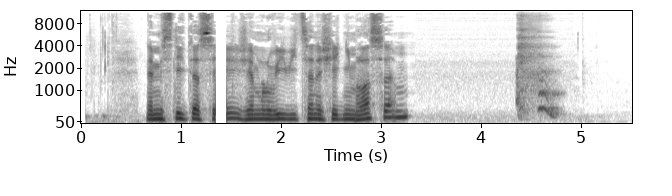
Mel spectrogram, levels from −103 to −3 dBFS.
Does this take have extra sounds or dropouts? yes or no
yes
